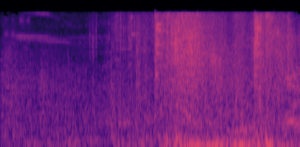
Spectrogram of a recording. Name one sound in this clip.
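Gunfire blasts in rapid bursts.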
